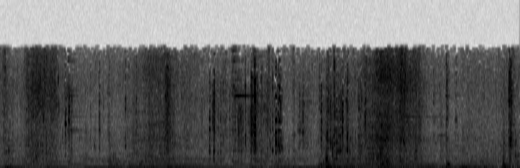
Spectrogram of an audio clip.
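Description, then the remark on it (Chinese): Ocean waves wash steadily around a boat at sea, a continuous rushing surf blended with sustained, shifting low tones, holding an even loudness throughout with no voices. “他搭船出海，船载着小男孩越过大海”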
